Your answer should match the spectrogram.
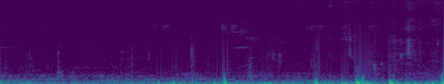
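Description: Footsteps on grass close to a ground-level microphone: a run of soft, irregular low thuds that grows louder in the second half.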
